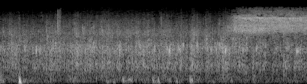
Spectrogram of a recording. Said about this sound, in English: Lolly Adefope, you've been a pleasure. Before we turn to the audience for their questions, may I please have a round of applause for Lolly Adefope.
